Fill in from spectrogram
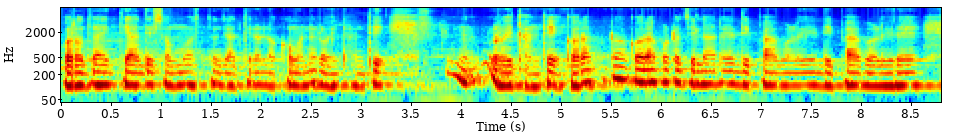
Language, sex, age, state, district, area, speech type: Odia, male, 18-30, Odisha, Koraput, urban, spontaneous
